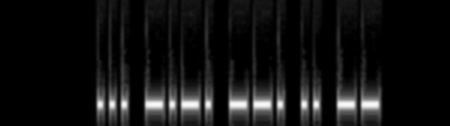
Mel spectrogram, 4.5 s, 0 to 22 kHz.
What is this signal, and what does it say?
Morse code, heard as a keyed tone, about 20 wpm, 700 Hz. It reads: SCGIM
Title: Code Groups - 5 Letter:Numbers - 20wpm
